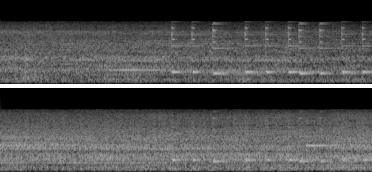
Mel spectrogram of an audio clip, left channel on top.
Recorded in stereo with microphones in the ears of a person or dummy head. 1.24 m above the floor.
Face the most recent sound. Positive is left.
turn(degrees=30)  # may be behind; listen again after turning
